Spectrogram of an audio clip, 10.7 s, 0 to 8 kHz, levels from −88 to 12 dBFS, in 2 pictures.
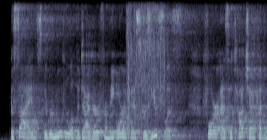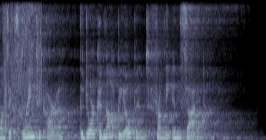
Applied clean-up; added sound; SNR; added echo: none; Tearing; 14 dB; reverberation time 2.8 s.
